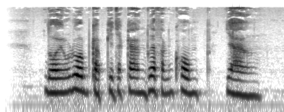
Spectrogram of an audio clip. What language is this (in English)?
Thai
